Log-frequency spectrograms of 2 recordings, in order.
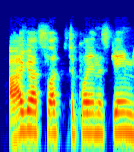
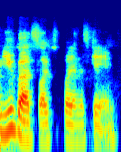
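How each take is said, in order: First: I pitched high against the rest; stress on I. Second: Quicker line leaning on You; stress on YOU. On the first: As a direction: lean on the word I, contrasting yourself. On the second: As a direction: point it back with emphasis on You. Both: Retold or imitated. Teammate's retold pep talk, contrast.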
